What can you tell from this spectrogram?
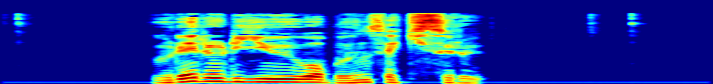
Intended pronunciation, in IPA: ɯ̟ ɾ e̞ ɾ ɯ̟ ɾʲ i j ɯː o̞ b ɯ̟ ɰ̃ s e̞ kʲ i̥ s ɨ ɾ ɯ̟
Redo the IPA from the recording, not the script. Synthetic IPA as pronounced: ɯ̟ ɾ e̞ ɾ ɯ̟ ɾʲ i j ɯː o̞ b ɯ̟̃ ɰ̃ s e̞ kʲ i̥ s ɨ ɾ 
